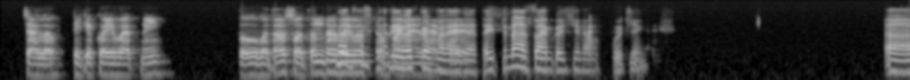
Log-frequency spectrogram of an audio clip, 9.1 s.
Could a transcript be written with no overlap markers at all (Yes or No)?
No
